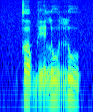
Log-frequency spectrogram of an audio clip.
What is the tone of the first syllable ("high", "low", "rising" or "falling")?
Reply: falling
